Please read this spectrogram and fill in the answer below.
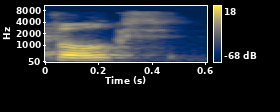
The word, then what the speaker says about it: folks: Just keep that in mind, folks. Keep that in mind. – Who pronounces the L in folks? – Folks. – No, it's folks. – Folks. Folks? – Folks, folks. Yeah. Like a folk singer.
